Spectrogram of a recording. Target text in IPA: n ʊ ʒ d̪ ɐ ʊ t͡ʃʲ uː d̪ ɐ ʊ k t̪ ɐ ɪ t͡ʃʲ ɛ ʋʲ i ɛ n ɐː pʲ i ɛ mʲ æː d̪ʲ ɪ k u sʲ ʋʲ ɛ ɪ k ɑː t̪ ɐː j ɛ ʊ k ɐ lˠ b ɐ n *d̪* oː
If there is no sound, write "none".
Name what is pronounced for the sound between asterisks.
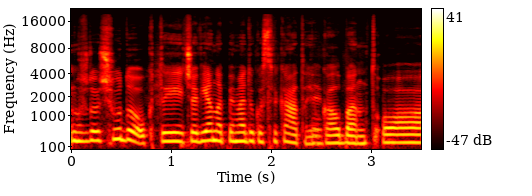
t̪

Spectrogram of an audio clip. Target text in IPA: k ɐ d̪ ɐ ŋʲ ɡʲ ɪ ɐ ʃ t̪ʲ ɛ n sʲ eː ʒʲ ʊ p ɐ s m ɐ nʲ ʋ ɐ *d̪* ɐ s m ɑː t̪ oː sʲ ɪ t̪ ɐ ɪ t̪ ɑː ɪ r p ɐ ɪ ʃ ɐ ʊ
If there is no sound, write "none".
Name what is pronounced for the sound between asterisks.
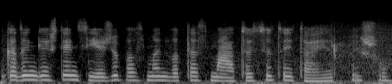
t̪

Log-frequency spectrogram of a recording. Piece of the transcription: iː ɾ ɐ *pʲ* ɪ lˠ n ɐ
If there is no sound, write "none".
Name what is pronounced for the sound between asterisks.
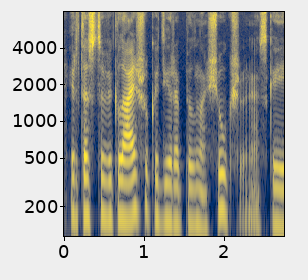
pʲ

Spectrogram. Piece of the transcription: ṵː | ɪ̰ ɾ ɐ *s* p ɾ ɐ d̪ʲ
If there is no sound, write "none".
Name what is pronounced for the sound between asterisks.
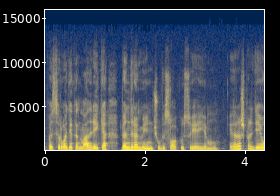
ʃ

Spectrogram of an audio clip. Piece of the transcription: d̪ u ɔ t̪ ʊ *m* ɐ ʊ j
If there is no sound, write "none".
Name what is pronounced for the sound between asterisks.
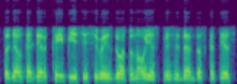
n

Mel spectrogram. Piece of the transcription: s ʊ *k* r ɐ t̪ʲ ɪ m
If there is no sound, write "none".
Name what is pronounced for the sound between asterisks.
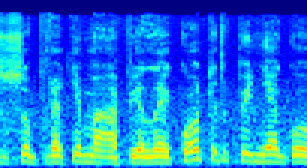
p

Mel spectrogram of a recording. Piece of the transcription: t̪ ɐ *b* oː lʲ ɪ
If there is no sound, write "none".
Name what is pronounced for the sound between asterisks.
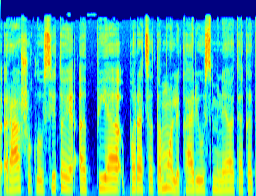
m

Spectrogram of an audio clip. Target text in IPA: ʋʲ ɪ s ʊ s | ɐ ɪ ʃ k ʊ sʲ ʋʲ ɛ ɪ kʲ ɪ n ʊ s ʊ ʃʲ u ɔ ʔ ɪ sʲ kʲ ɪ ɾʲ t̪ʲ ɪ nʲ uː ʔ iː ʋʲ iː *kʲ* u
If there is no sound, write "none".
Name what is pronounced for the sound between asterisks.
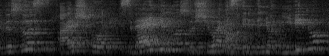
kʲ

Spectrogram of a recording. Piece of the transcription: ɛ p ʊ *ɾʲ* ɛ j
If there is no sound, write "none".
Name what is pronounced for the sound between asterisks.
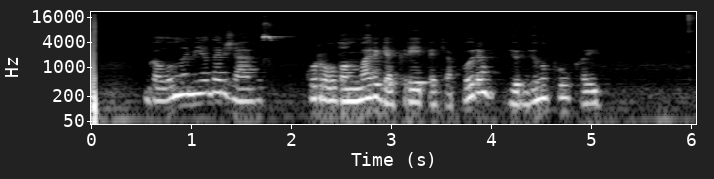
ɾʲ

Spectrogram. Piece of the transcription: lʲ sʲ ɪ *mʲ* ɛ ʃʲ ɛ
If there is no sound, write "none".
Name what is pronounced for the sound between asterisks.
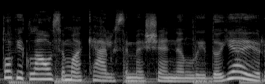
mʲ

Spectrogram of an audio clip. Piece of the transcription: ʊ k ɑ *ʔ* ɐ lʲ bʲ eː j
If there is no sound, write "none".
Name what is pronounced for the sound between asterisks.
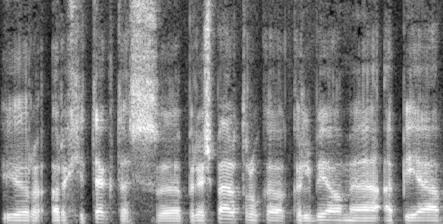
k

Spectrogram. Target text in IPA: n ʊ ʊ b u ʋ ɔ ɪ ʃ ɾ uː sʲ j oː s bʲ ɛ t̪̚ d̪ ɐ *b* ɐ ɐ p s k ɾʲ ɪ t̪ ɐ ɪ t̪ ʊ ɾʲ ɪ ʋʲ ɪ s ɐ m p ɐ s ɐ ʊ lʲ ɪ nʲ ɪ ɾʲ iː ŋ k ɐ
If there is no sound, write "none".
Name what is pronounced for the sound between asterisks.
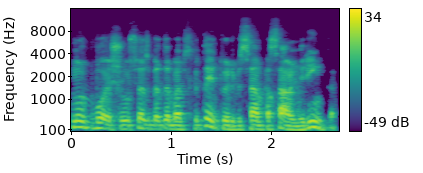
b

